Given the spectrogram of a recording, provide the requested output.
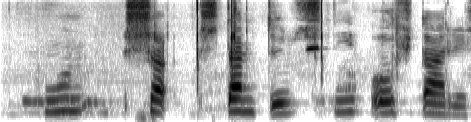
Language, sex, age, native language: Icelandic, male, 8, Icelandic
